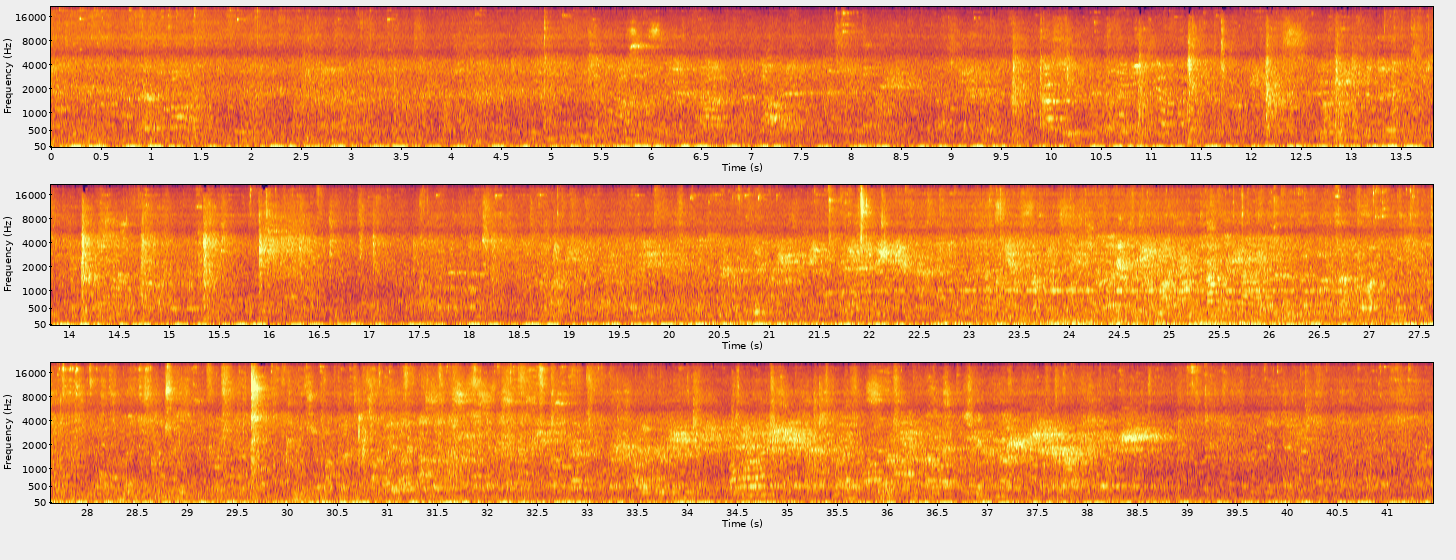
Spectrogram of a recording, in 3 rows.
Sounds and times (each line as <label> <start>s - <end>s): hurrying passengers 17.3s - 41.4s
trains idling 18.2s - 35.3s
train announcements 18.4s - 41.0s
